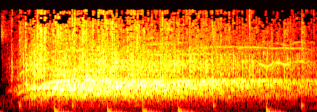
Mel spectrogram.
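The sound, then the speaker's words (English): A loud, sustained burst of crowd applause and cheering fills the whole moment, with steady low thumps pulsing underneath like rhythmic stomping. “I got to at least give you, I got to give you a cheer or something.”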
